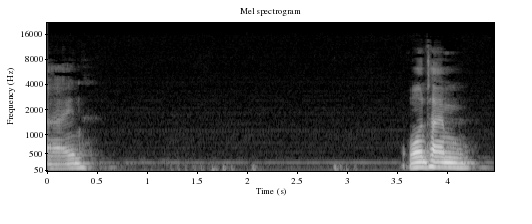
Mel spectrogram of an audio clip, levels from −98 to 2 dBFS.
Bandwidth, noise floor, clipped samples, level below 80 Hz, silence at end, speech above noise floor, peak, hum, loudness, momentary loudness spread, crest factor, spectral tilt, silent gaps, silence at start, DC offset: 10.5 kHz; -59 dBFS; under 0.1%; -60 dBFS; 0.2 s; 39 dB; -4 dBFS; none; -20 LUFS; 11 LU; 22 dB; -8 dB/octave; none; 0 s; under 0.1%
